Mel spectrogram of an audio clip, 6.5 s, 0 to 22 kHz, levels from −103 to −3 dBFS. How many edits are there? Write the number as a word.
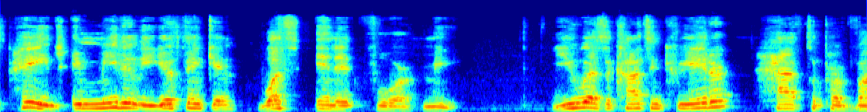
zero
